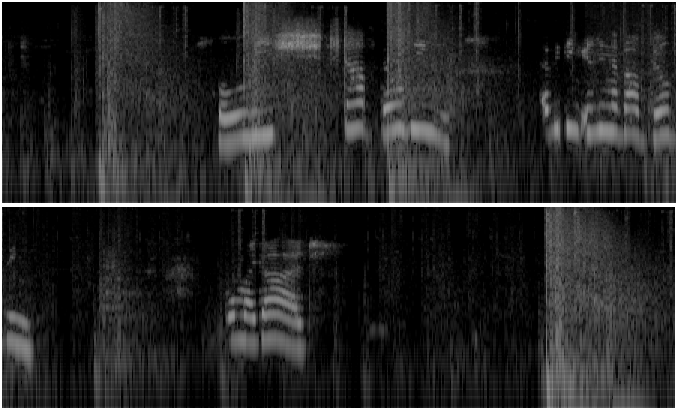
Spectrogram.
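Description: Video game gunshots blast sharply.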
